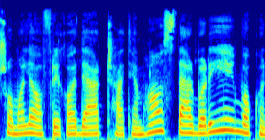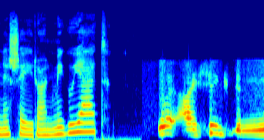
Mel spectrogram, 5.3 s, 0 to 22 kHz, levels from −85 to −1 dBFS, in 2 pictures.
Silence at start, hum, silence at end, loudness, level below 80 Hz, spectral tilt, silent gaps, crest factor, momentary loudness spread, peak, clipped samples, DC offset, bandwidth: 0 s; none; 0 s; -24 LUFS; -52 dBFS; -6 dB/octave; none; 16 dB; 5 LU; -8 dBFS; under 0.1%; under 0.1%; 16 kHz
